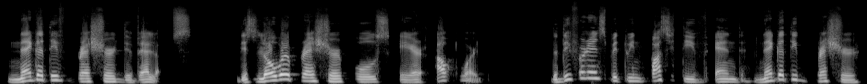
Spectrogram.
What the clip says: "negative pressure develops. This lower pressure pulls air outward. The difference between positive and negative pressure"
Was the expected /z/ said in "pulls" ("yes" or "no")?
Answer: no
